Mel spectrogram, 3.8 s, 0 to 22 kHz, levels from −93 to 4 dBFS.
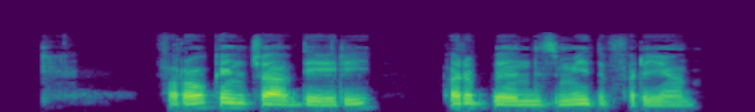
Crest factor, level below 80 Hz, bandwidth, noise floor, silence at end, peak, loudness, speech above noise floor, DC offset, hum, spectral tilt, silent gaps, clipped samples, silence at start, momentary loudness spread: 18 dB; -64 dBFS; 7.2 kHz; -55 dBFS; 0.3 s; -2 dBFS; -21 LUFS; 36 dB; under 0.1%; none; -6.5 dB/octave; 0.69-0.74 s, 2.10-2.19 s; under 0.1%; 0.2 s; 9 LU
